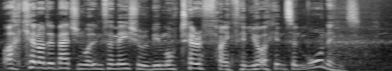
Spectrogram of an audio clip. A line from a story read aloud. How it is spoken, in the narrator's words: exclaimed Frodo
